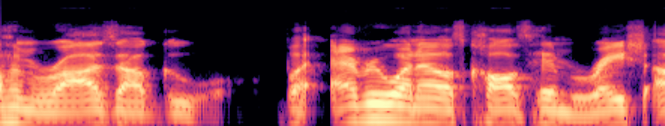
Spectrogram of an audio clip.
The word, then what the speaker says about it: Ra's al Ghul: Because I think his pronunciation got, but I don't want to say it was butchered, but they changed the pronunciation to Arrow because in the Arrow they call him Raz, and I'm like, really?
